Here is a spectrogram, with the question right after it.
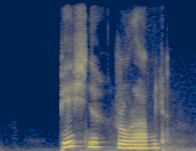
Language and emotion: Russian, sad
